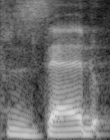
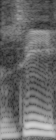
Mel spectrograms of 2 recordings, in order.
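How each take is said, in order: First: The letter is said the non-American way, zed. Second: The letter is said the American way, zee.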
